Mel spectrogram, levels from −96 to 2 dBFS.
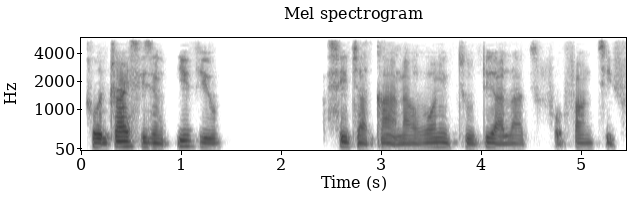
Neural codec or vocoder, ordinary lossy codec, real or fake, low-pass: codec, 16 kHz, 1.1 kbps, Voila-Tokenizer; none; fake; 5.4 kHz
